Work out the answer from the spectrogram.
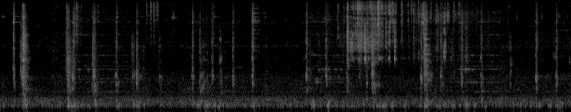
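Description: Freight hopper wagons rolling past on the track: the wheels click and clatter irregularly over a steady low rumble. A louder rush of high hiss lasts about a second, around seven seconds in.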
